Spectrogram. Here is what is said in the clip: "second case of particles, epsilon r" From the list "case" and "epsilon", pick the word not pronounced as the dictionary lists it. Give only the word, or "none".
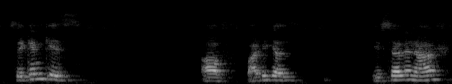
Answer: epsilon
